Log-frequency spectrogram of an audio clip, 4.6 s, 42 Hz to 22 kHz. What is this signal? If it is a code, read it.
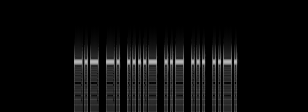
Morse code, heard as a keyed tone, about 28 wpm, 700 Hz. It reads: KN4USF
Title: USA Call Signs Repeated 2x 30wpm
